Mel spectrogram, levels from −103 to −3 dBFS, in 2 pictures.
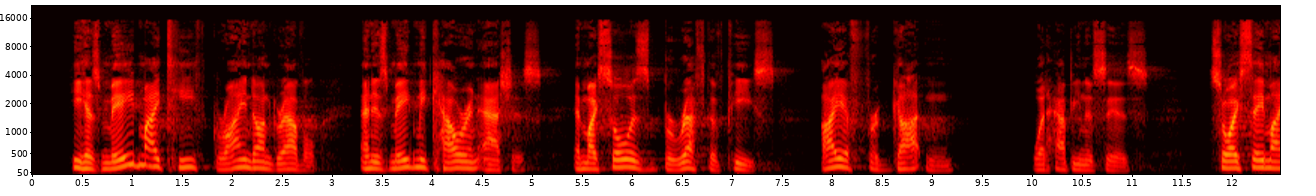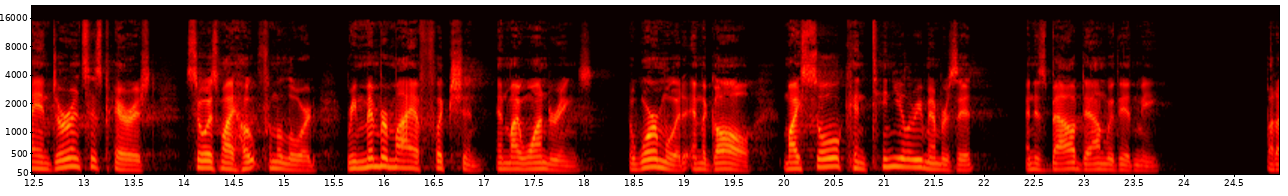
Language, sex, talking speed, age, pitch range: English, male, 155 wpm, 40-59, 120-160 Hz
